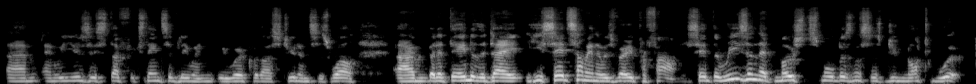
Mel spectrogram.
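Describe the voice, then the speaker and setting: A South African man in his forties gives a live business webinar, slightly husky and a touch higher-pitched than most men. He talks in an upbeat, motivational way, with plenty of ums and restarts. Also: warm tone. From Namibia. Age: 40s. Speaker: business coach presenting a webinar.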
